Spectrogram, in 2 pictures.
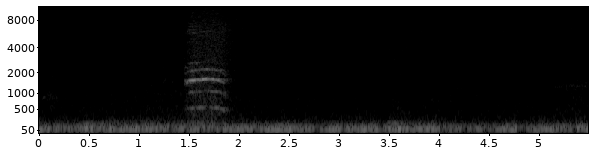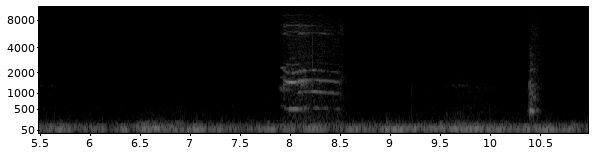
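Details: Rescued pet cat talking, its meows mostly food-related: two full, bright harmonic meows about six seconds apart, then a short clipped mew, over a low indoor hum.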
